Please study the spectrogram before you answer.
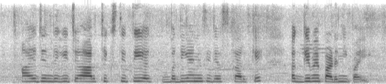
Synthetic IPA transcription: aːezɪnd̪əɡiːt͡ʃəaːɾt̪ʰɪkst̪ʰɪt̪iːbəd̪ijãːniːsiːd͡ʒeskəɾkeː | əɡːeːmɛ̃ːpəɽniːpaːḭː

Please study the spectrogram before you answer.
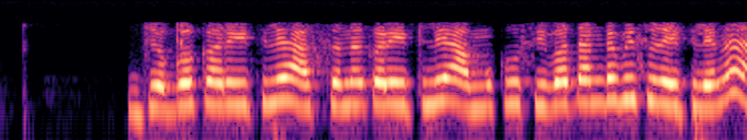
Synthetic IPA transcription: d͡ʑoɡəkəɾejt̪ʰileasənəkəɾejt̪ʰileamkusiʋət̪aɳɖəbʱiːsunejt̪ʰilena

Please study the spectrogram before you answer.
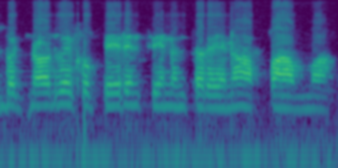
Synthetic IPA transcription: bɐʈnɔːʈbɐkopeːɾẽɳʈseːnɐ̃nt̪ɐɾɐɦenaɐpːãmːãː

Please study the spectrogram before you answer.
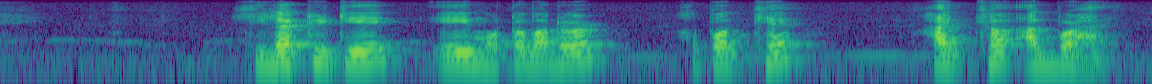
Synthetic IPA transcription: xilakɹitiɛejmɔtɔbadɔɹ | xɔpɔkʰːɛ | xajkʰːjɔʔaɡ̚bɔɹɦaj

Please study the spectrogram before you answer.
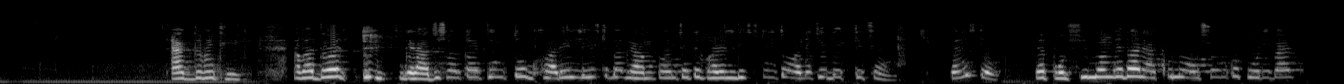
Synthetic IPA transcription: ɛkd̪omiʈʰik | abaɾd̪ʱɔɾɡɾad͡ʑoʃɔɾkaɾkint̪uɡʱɔɾeɾlisʈbaɡɾampɔnt͡ɕat̪eɡʱɔɾeɾlisʈkint̪uɔneked̪ek̪ʰːet͡ɕʰa | t̪anist̪o | t̪apost͡ɕimbɔŋɡed̪ʱaɾɛkʰonoɔʃoŋkopoɾibaɾ

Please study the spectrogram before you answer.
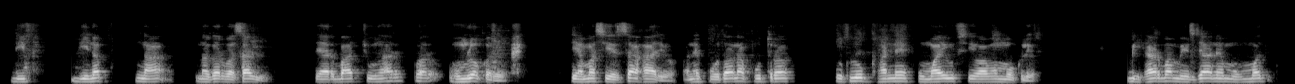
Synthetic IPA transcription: i | d̪inək̚ | na | nəɡəɾʋəsaʋjṵ̃ | t̪jaɾbad̪̚t͡ʃunaɾpəɾɦumlokəɾjo | t̪emãseɾsaɦaɾjo̰ənepot̪anapʊt̪ɾə | ʊt̪luk̚ɡʱanːeɦumajuseʋamãmokljo | biɦaɾmãmɪɾd͡ʒaənemʊɦəmːəd̪

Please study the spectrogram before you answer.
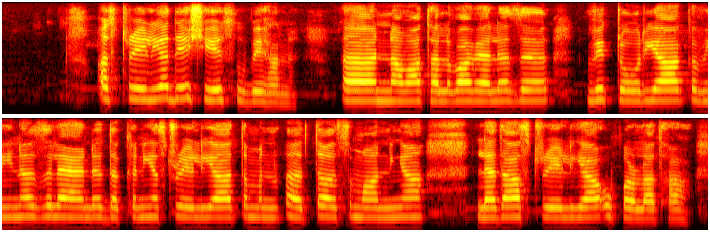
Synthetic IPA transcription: əːsʈɾeːlɪjaːd̪eːʃeːsuːbeːɦən | nəʋãːt̪ʰəlʋaːʋɛːləz | ʋɪk̚ʈoːɾɪjaːkəʋiːnəɾzlɛ̃ːɳɖd̪əkʰːniːəːsʈɾeːlɪjaː | t̪səmaːnɪjãːlɛːd̪aːəːsʈɾeːlɪjaːʊpəɾlaːt̪ʰaː

